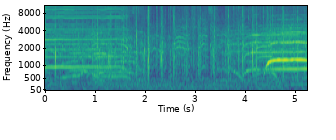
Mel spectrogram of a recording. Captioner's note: cheers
